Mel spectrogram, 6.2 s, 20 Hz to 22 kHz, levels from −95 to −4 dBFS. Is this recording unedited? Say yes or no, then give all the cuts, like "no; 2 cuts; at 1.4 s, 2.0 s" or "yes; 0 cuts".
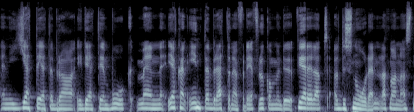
yes; 0 cuts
